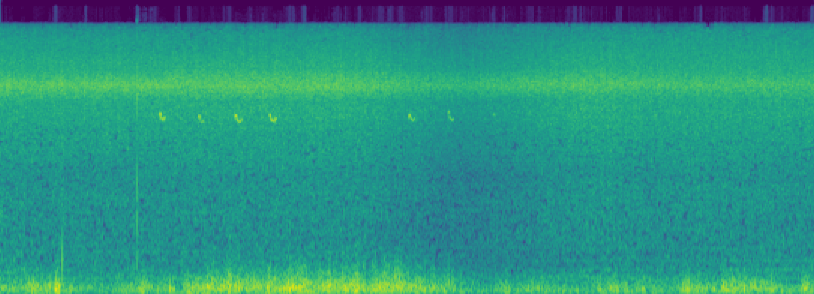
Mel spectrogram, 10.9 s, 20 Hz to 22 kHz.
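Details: 765 kV ultra high voltage transmission line in humid or rainy weather giving a steady high-pitched hiss from corona discharge, with wind gusts rumbling underneath and a few bird chirps.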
